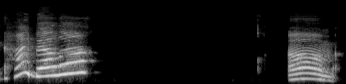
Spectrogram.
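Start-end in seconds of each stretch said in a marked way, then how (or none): 0.0-0.9 very high, loud hello; high pet-greeting voice. Real, not acted.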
